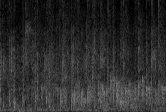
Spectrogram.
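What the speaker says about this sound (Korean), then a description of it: "이하석 소장님, 전사님 이렇게 박수로 맞이했으면 좋겠습니다" A church audience in Korea claps to welcome a guest speaker, dense steady applause that fills the room from start to finish at moderate loudness, with no voices.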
